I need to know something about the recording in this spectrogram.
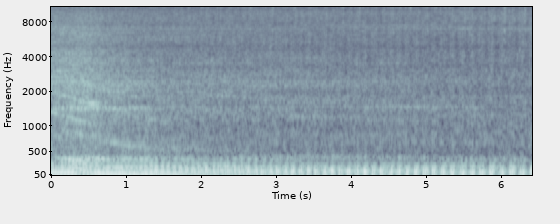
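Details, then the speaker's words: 1994 Toyota Tercel, hot, after three cans of Seafoam; a valve is suspected not to be sealing, with cylinder 4 the main issue and exhaust leaks up front. Revs drop to an uneven, lumpy idle pulsing like a dead cylinder from low compression. "cylinder 4 is the main issue so we're gonna test it"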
